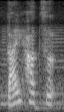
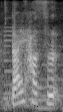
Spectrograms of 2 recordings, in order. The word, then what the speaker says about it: Daihatsu: not so sure how people in those countries pronounce this brand but in Japan we call them Daihatsu their name Daihatsu comes from two words they comes from Osaka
